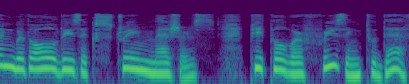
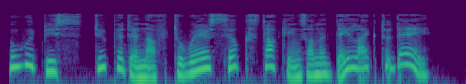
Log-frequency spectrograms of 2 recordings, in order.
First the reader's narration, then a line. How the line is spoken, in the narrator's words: I murmured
